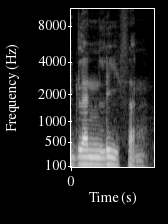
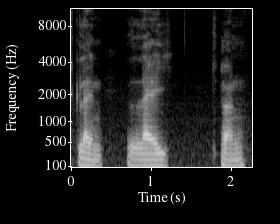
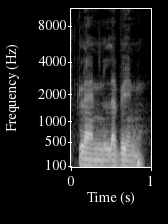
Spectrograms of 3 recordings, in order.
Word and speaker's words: Glenleathann: is Glenn Glenn Leighton you pronounce the T after the H so it's Glenn Layton or if you're or the the other alternative is Glenn Levin but those who are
